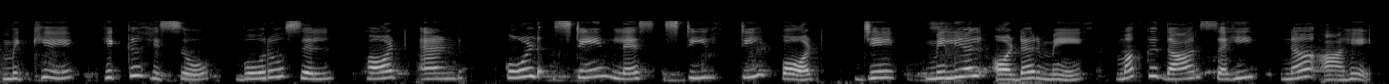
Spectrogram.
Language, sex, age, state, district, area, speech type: Sindhi, female, 45-60, Uttar Pradesh, Lucknow, rural, read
